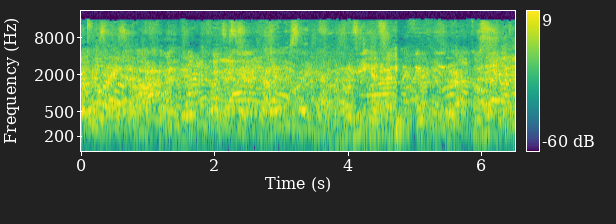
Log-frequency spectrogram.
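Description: Crowd chatter: many voices talking over one another at once, with no music playing.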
